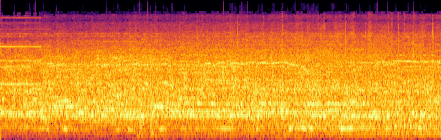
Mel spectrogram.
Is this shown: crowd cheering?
yes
